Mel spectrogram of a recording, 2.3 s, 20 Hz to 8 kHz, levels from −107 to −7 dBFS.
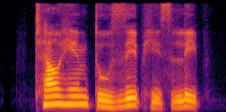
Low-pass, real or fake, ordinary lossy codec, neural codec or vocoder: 7.2 kHz; fake; MP3, 64 kbps; codec, 16 kHz in and 24 kHz out, 0.4 kbps, LongCat-Audio-Codec, two codebook decoder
